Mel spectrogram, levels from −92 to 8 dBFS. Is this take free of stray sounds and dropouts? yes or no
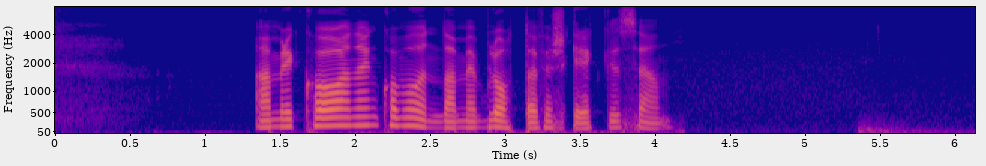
yes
